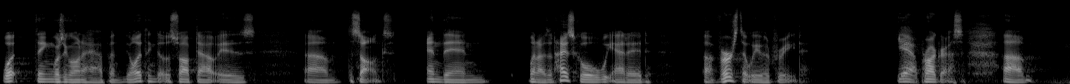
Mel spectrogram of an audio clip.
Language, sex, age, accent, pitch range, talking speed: English, male, 30-49, American, 105-140 Hz, 195 wpm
